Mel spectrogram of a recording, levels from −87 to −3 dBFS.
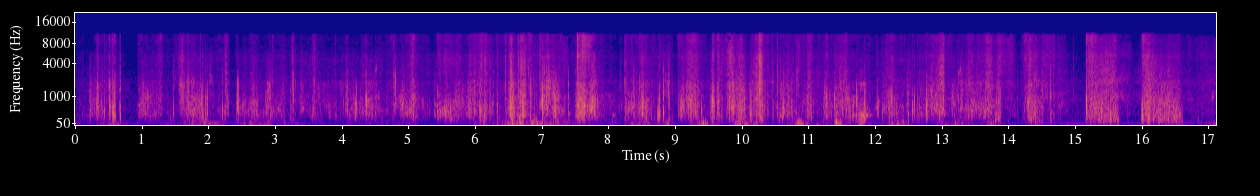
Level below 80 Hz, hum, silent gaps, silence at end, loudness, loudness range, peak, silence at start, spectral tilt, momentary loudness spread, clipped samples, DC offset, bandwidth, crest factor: -64 dBFS; none; none; 0 s; -45 LUFS; 7 LU; -18 dBFS; 0 s; -3 dB/octave; 12 LU; under 0.1%; under 0.1%; 11.5 kHz; 28 dB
